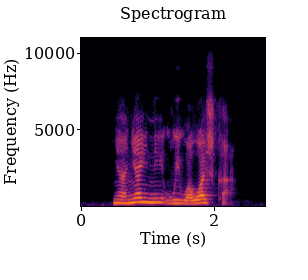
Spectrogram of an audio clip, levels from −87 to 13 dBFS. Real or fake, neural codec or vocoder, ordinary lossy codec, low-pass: real; none; Opus, 24 kbps; 7.2 kHz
